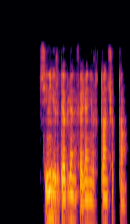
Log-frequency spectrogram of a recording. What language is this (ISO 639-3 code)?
tat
